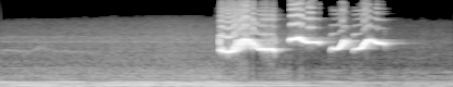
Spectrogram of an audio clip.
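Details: Orange-headed thrush, its song played to set other kept birds singing: a short run of bright whistled notes, the first falling, then several level and rising slurs, against a steady low droning hum.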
